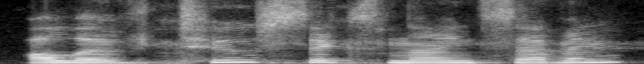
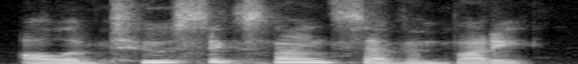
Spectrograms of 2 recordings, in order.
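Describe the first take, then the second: First: Louder, higher voice with rising end; hurried phone answer. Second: Said in the usual way. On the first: Acted. Bodhi rushing to the ringing phone, urgent raised voice. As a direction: call the number out high into the receiver. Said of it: "rushing to the phone".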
